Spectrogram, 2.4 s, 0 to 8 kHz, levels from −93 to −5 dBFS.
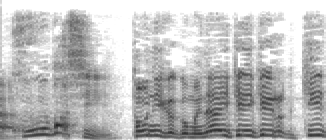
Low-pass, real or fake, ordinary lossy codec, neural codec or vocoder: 7.2 kHz; real; none; none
